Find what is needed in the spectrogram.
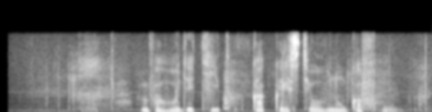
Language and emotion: Russian, neutral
